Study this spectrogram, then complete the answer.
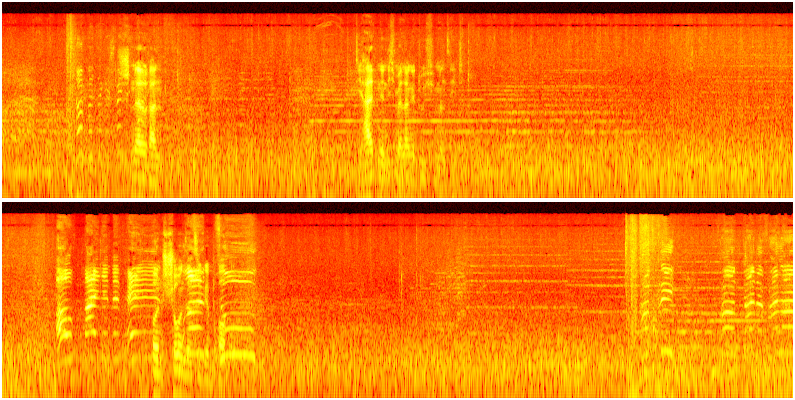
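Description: Many soldiers shout and cry out in bursts.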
